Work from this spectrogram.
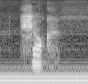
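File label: "shock", Dutch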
